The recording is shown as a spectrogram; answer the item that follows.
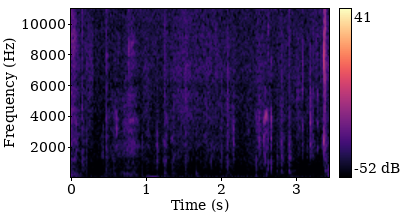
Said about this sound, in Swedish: Jag ska bara tugga ut här innan jag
